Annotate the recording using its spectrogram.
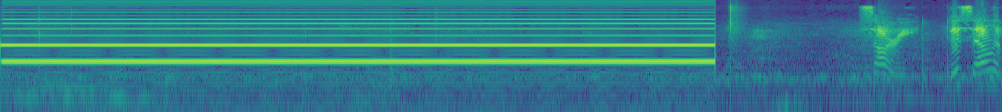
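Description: An elevator's alarm buzzer held down from inside a stuck car: one loud, steady high-pitched tone for about seven seconds, cut off suddenly when the button is released.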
